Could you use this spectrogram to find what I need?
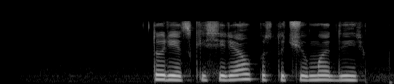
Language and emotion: Russian, neutral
